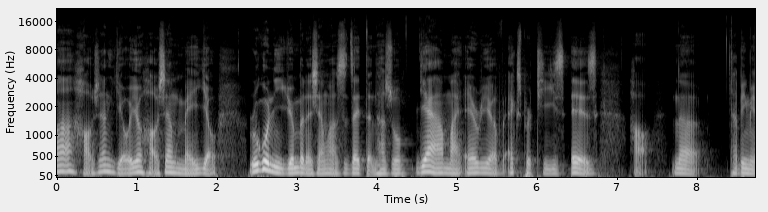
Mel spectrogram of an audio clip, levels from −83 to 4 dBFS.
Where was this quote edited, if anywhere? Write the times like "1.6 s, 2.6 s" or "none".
none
